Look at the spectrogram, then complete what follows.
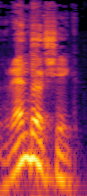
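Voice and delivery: loud announcement of authority; police shout. A narrator's reading. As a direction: call out loudly as an arresting officer. Police officer challenging a suspect. (hangos rendőri felszólítás)

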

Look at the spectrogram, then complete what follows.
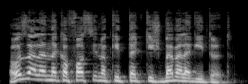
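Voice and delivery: rowdy barroom buddy; boisterous Angelo. A narrator's reading. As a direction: hail a friend across a packed bar. Angelo voiced.

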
